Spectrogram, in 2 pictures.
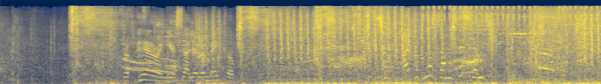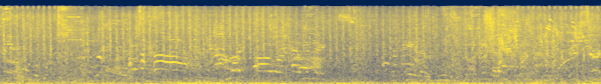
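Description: Guns fire in rapid bursts amid crackling energy blasts.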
